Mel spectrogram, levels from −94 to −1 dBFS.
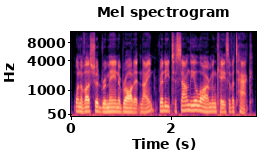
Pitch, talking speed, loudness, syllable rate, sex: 130 Hz, 275 wpm, -17 LUFS, 6.4 syllables/s, male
